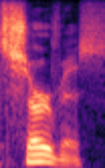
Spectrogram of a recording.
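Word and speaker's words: Servais: I've heard it pronounced Ed Service. Service, okay. Like service. Just service.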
